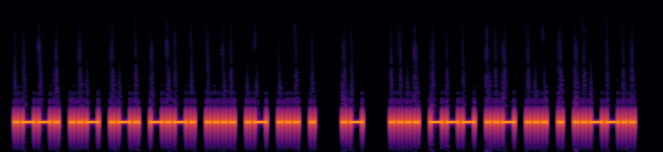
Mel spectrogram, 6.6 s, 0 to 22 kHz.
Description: Morse code, heard as a keyed tone, about 30 wpm, 700 Hz. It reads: PURCHASE A HOUSE?
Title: Sentences from Top 1000 Words - Review Part 6 - 30wpm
